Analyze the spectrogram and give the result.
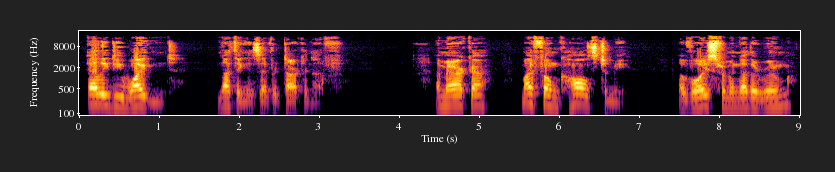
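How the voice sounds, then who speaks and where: A man reading his own poem aloud in a slow, measured recitation. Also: a little high, a little mellow. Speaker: poet. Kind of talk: poetry reading.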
